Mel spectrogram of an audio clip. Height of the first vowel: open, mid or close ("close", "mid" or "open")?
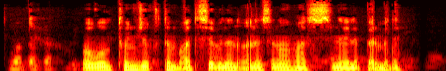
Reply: mid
